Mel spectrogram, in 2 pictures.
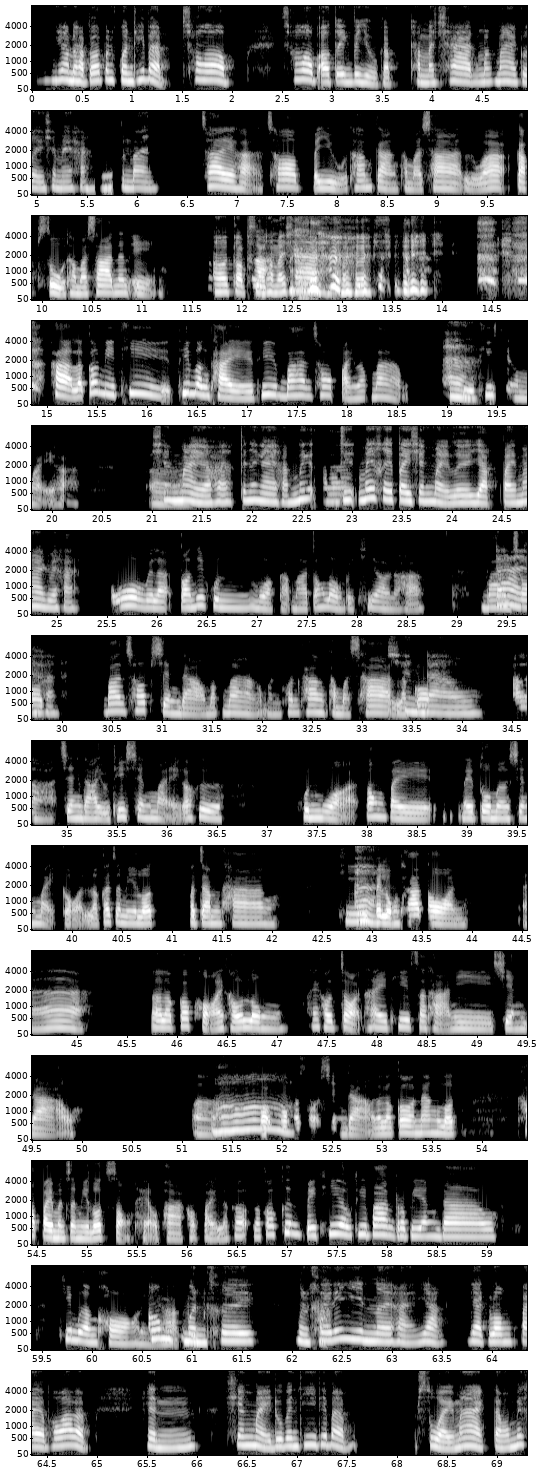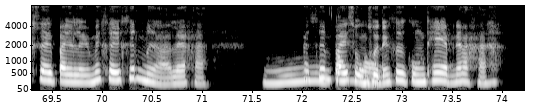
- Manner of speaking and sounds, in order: background speech; other background noise; laugh; chuckle; laughing while speaking: "ก็ดี"; tapping
- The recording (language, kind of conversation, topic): Thai, unstructured, ธรรมชาติส่งผลต่อความรู้สึกของเราอย่างไรบ้าง?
